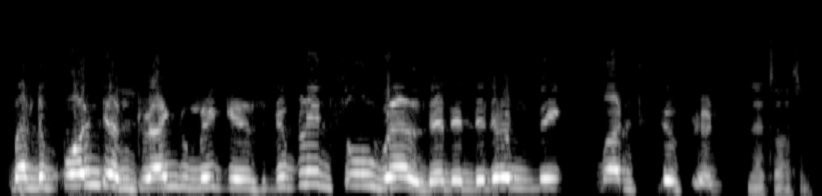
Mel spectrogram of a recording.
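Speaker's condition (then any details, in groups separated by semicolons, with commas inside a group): Cerebral palsy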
